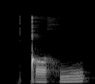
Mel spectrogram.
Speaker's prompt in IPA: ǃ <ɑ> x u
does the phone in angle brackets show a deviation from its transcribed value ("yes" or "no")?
no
